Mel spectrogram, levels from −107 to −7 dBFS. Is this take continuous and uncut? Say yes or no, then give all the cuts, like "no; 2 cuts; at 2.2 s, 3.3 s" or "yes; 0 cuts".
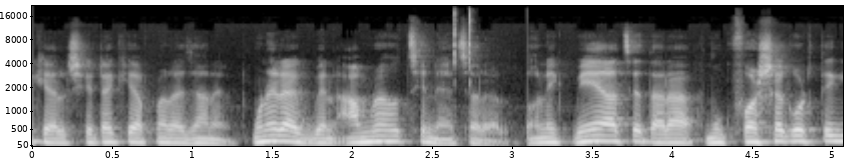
no; 3 cuts; at 1.3 s, 3.0 s, 4.2 s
